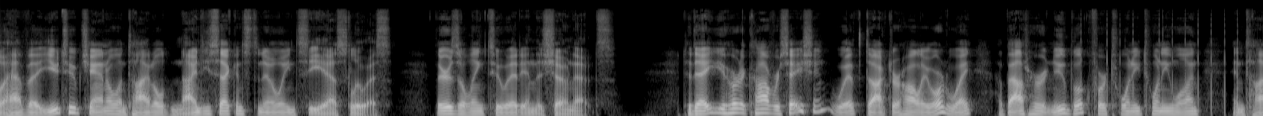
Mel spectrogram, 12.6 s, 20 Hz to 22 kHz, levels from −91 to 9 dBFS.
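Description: A train of clicks runs from 10.81 to 12.51 s, just after "about her new": about fifteen near-identical pulses, evenly spaced at 7.7 per second and roughly as loud as the speech, tick through words and gaps alike, likely from interference or a faulty connection.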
